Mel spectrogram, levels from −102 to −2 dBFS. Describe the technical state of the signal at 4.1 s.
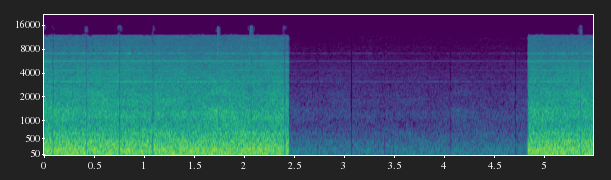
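At 4.1 s the signal is inside an audio dropout to a faint residue, running from 2.44 to 4.84 s. The wanted sound has likely been lost upstream while the downstream path stayed live, leaving only a faint leak about 35 dB down. The waveform collapses abruptly to a thin trace, and the spectrogram shows a near-empty band with sharp edges.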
